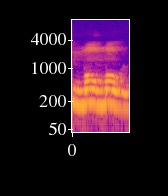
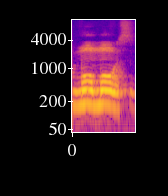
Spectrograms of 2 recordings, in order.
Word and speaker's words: momo: So, the thing is, we say it momo, not momos. It's not like pure. We don't say it like in the plural form. Okay. It's Momo. singular. Yeah. Not momos. No momos, bro.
